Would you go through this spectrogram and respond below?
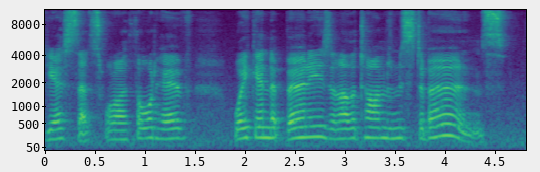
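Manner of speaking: ordinary delivery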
